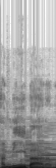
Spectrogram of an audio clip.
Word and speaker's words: amoeba: 영어 발음은 amoeba라고 하고요.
